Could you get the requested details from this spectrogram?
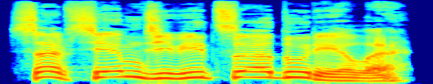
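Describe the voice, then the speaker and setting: A man narrating a comic first-person audiobook in an ironic, animated manner. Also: high-pitched, measured pace, dry recording, studio quality.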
